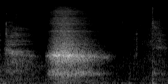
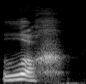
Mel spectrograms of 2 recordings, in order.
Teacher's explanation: You just don't create contact. You just let air flow between your tongue and the roof of your mouth.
